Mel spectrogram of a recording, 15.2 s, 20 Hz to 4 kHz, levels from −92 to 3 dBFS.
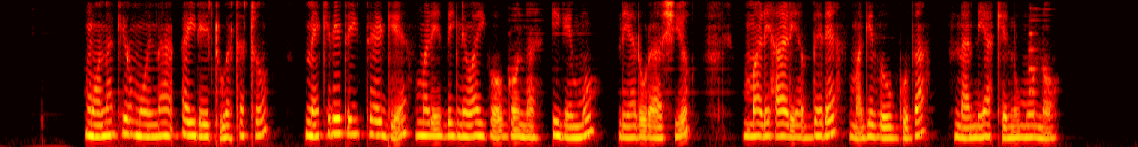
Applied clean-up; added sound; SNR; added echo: neural mask model DeepFilterNet 3.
